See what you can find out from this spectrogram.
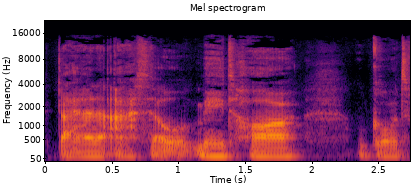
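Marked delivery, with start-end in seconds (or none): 1.9-2.7 breathy, near-whispered catch of emotion; choked up. Real, not acted. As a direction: let the feeling catch your throat. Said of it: "we're getting emotional".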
